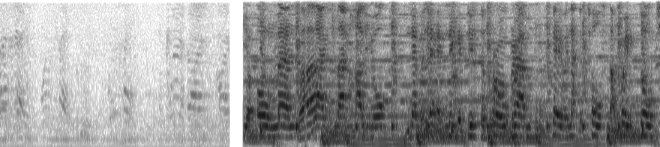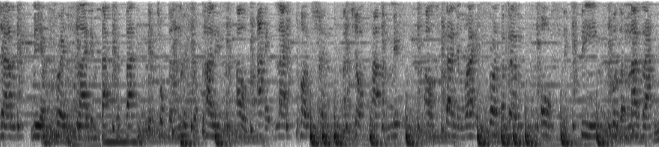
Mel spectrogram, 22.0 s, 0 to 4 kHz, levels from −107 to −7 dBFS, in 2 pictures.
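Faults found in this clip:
Short concealed packet loss at 5.08–5.12 s, 9.90–9.94 s and 12.68–12.72 s. Brief smear or wobble each time. About 20 ms missing per event, bridged by extending the preceding sound, then crossfaded back. Probable component: jitter buffer concealment on the call path, narrowband with nothing above 4 kHz, consistent with G.711.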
